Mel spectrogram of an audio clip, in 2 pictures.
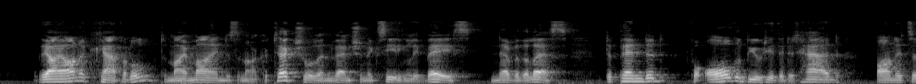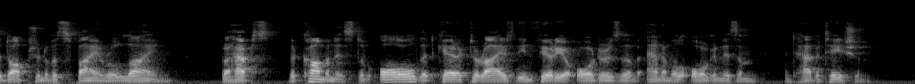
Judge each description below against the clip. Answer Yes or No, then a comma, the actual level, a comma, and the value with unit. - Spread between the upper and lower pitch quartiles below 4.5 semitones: Yes, average, 3.7 semitones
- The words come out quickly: No, average, 140 wpm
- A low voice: Yes, low, 100 Hz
